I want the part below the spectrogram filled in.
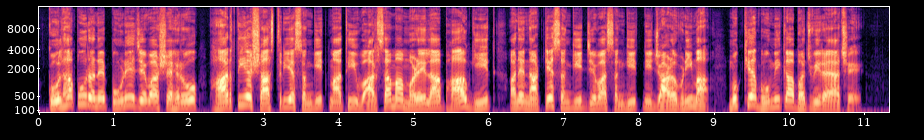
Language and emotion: Gujarati, neutral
